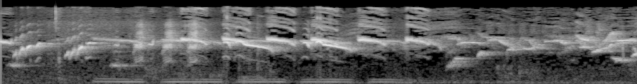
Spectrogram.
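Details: Song of the Chinese hwamei used as a lure: bright upslurred whistles followed by emphatic repeated downswept notes, the phrase ending in lower warbled slurs, with a low mechanical hum pulsing in the background.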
